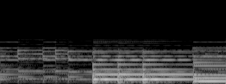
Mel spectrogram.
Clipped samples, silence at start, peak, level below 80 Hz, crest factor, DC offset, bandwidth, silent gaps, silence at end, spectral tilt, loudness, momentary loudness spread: under 0.1%; 0 s; -8 dBFS; -52 dBFS; 14 dB; under 0.1%; 3.3 kHz; none; 0 s; -12.5 dB/octave; -22 LUFS; 16 LU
